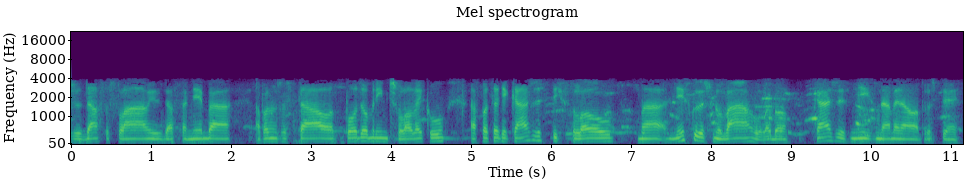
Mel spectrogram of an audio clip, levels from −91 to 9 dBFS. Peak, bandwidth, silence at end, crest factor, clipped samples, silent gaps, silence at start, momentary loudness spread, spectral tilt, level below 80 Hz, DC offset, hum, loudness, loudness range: -2 dBFS; 4 kHz; 0 s; 18 dB; under 0.1%; none; 0 s; 7 LU; -4 dB/octave; -54 dBFS; under 0.1%; none; -20 LUFS; 1 LU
